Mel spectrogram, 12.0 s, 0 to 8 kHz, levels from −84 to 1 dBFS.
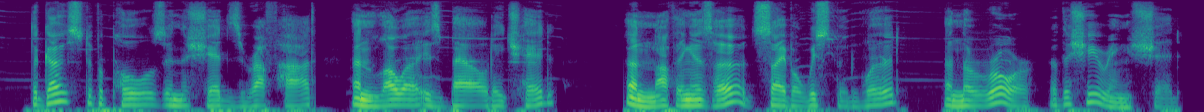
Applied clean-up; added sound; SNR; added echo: neural separator model SepFormer DNS4.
